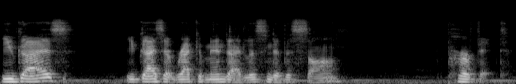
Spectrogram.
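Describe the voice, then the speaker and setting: A man's voice: medium pitch, unhurried, a little hiss or hum. A man hosting a reaction video, talking casually and conversationally as he shares personal anecdotes. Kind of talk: casual rambling chat and storytelling.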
